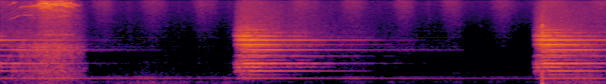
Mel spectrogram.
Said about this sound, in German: Ist echt schön. Was habe ich dieses Glockenläuten vermisst, als hier nach der Flut auch kein Strom, in der Kirche war lange kein Strom, es hat lange nicht geläutet. Das war schon bewegend, als die endlich wieder angefangen haben zu schlagen.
